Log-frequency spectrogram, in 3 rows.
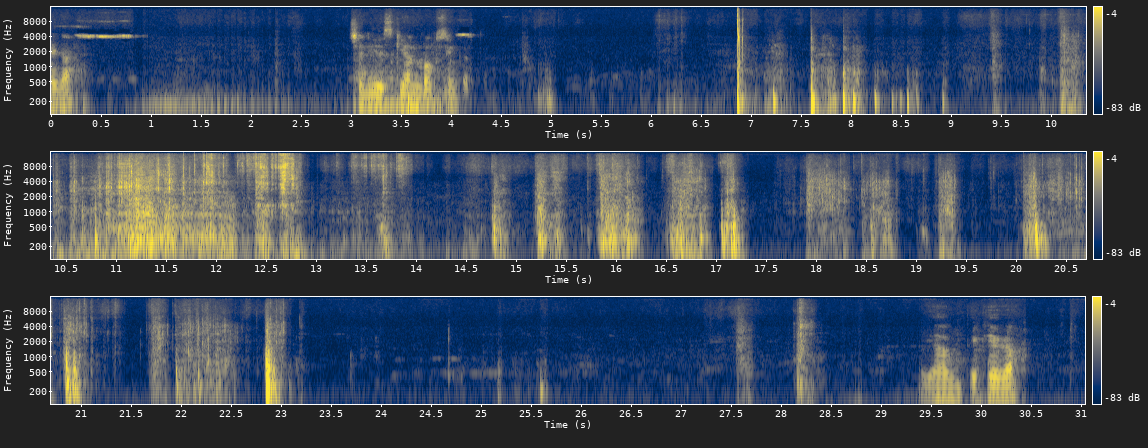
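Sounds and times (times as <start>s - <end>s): cardboard scraping and crinkling: 10.1s - 14.0s, 14.7s - 23.1s
cardboard tearing: 10.6s - 12.9s.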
